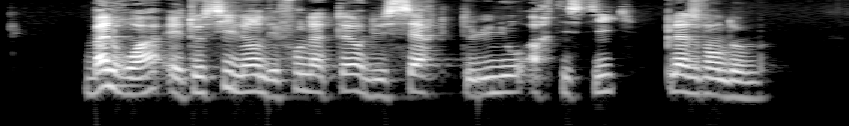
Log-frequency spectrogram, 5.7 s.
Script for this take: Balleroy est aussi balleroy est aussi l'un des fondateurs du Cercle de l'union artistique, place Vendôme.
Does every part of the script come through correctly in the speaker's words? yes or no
no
